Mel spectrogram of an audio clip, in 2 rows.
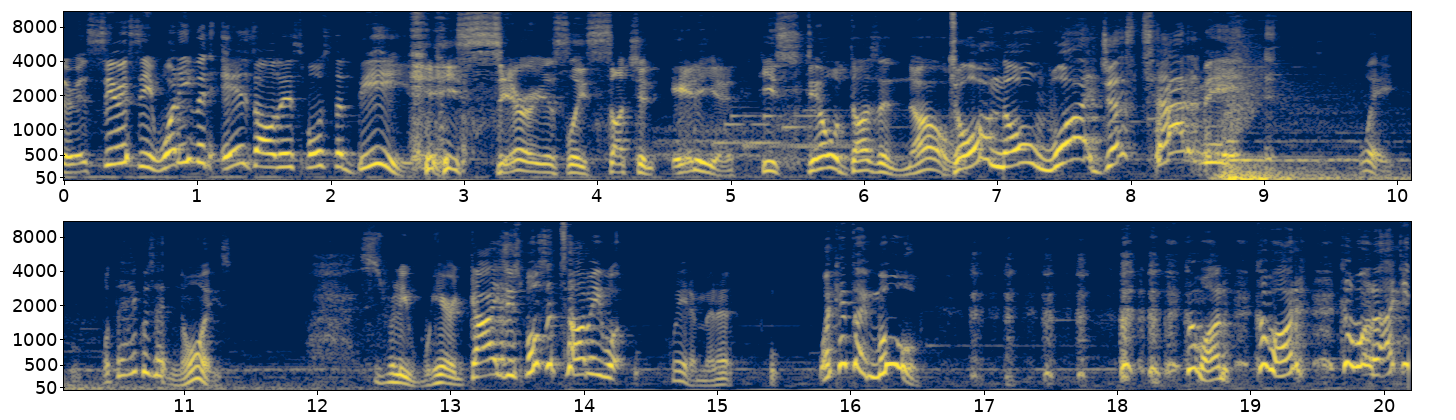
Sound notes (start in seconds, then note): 9.0 ominous music; 16.7 panting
